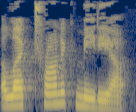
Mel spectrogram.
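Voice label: "Electronic Media", English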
